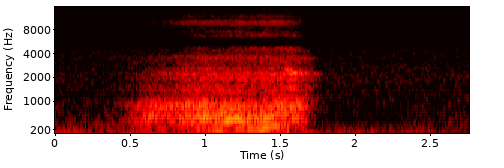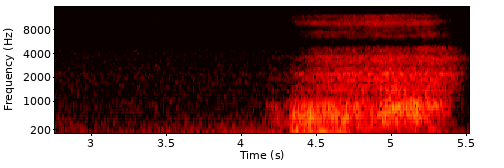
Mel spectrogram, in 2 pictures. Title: SNORING WITH FLUFFY NOSE #snoringasmr #snoring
